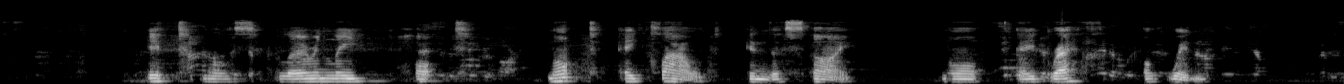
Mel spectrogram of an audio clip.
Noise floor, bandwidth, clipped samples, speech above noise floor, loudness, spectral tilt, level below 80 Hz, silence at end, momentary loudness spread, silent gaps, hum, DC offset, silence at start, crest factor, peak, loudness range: -69 dBFS; 8.4 kHz; under 0.1%; 49 dB; -21 LUFS; -5 dB/octave; -64 dBFS; 0.85 s; 21 LU; none; none; under 0.1%; 1.5 s; 22 dB; 0 dBFS; 3 LU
